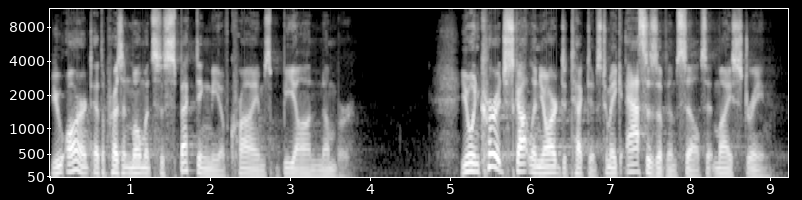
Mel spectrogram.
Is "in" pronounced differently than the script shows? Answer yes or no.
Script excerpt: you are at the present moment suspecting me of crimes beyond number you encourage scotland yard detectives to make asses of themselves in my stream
yes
